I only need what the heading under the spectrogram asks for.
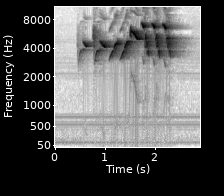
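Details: A breeder's double-collared seedeater singing a lot delivers a two-second burst of song. Clear, high whistled notes rise and accelerate into a tumbling series of quick chirps. A low hum continues throughout.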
